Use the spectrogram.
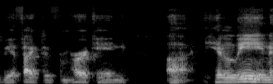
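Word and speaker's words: Helene: affected from Hurricane uh Helen is how you say it not Helen Helen so absolutely so you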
